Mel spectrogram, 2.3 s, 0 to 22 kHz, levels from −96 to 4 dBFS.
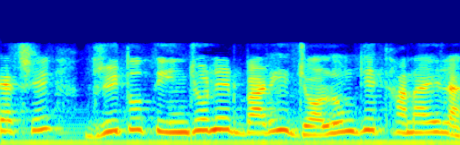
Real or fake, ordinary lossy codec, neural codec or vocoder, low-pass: fake; AAC, 48 kbps; codec, 16 kHz, 6 kbps, DAC; 7.2 kHz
